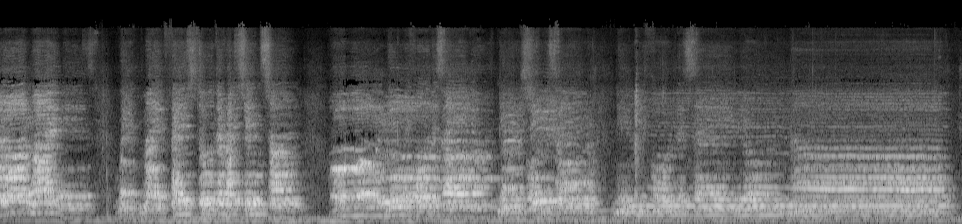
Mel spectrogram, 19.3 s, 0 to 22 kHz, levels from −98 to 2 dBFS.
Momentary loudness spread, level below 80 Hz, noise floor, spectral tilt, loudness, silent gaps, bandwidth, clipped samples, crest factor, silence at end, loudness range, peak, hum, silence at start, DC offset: 10 LU; -44 dBFS; -41 dBFS; -5.5 dB/octave; -20 LUFS; none; 14 kHz; under 0.1%; 18 dB; 0 s; 5 LU; -2 dBFS; none; 0 s; under 0.1%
